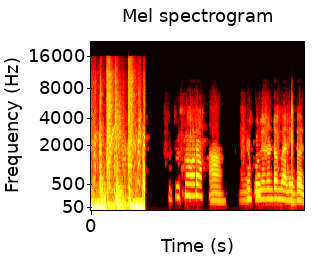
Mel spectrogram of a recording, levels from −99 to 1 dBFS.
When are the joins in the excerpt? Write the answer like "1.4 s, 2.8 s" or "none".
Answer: 1.1 s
